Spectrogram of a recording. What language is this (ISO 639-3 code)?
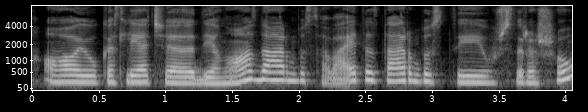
lit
